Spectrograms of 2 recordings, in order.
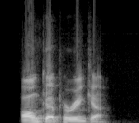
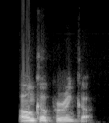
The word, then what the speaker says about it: Onkaparinga: Are we saying it right? – Yeah, Onkaparinka. – Onkaparinka.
